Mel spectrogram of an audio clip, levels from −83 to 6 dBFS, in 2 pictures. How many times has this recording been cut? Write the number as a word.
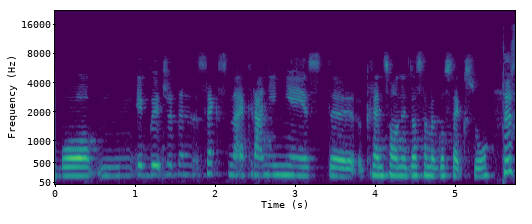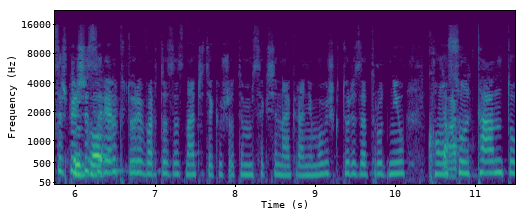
three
